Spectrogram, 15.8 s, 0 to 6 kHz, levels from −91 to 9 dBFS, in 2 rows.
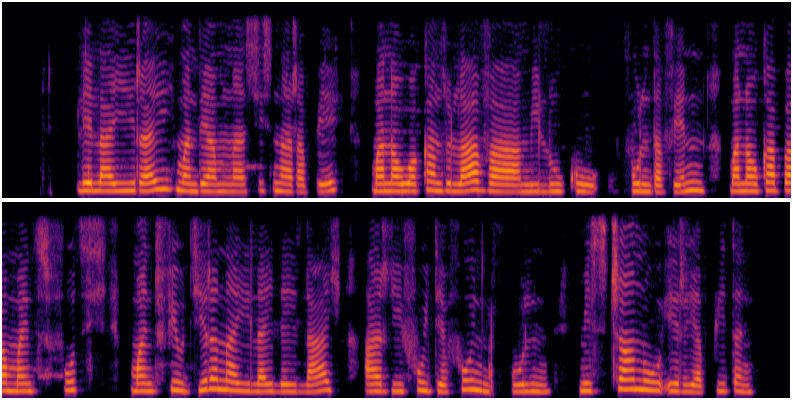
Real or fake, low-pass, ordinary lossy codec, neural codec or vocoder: real; 5.4 kHz; AAC, 48 kbps; none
